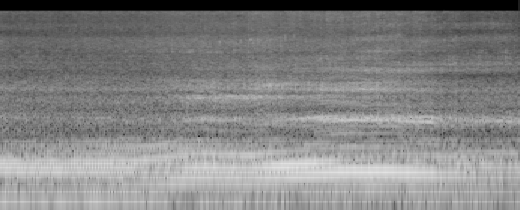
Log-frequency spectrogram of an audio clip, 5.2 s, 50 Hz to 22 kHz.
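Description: Ferrari F430 Spider's V8 engine accelerating away. The engine note rises and is loudest about three seconds in, then fades as the car drives off.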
